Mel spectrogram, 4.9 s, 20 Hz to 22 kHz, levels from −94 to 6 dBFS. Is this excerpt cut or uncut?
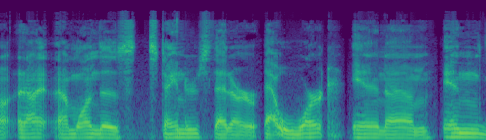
uncut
